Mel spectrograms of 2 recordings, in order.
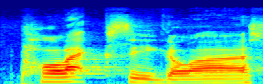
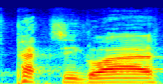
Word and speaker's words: Plexiglas: she said you know pepsi plexiglas is pronounced with an l and i'm just saying it the way i say it it's pepsi glass plexiglas whatever it doesn't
